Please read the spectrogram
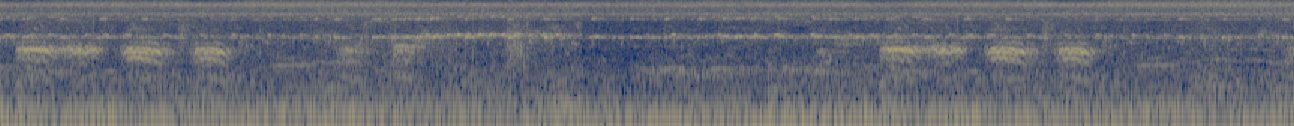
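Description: Outdoor bird ambience: a bird gives three harsh, arched calls in quick succession about a second in, and the same group of three again about nine seconds in, over a steady high-pitched hiss.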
